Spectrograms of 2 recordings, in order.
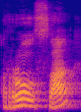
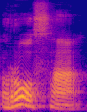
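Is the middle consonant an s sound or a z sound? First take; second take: s sound; s sound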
